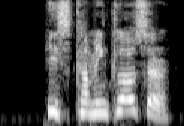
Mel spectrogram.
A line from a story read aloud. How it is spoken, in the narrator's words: Nodan shouted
